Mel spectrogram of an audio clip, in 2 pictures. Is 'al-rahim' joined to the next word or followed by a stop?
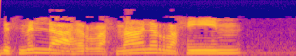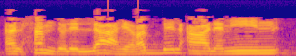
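stop. The final m ends with no vowel before a stop. The reader stops at the end of the verse. "أما إذا وقف يقول"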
